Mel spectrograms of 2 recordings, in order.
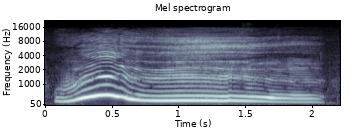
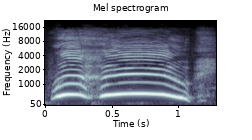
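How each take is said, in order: First: The pitch goes downward. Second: The pitch goes upward.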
